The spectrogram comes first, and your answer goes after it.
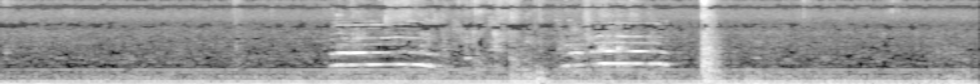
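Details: Female house cat meowing in the middle of the night, wanting to go outside, recorded indoors on a phone: two drawn-out, steady-pitched meows about half a second each, a second apart, over a low electrical hum.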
